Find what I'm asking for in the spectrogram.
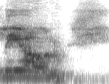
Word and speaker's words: Leon: is Angie Leon. – It oh my goodness, I did it. – Spelled like lion, but that's okay.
